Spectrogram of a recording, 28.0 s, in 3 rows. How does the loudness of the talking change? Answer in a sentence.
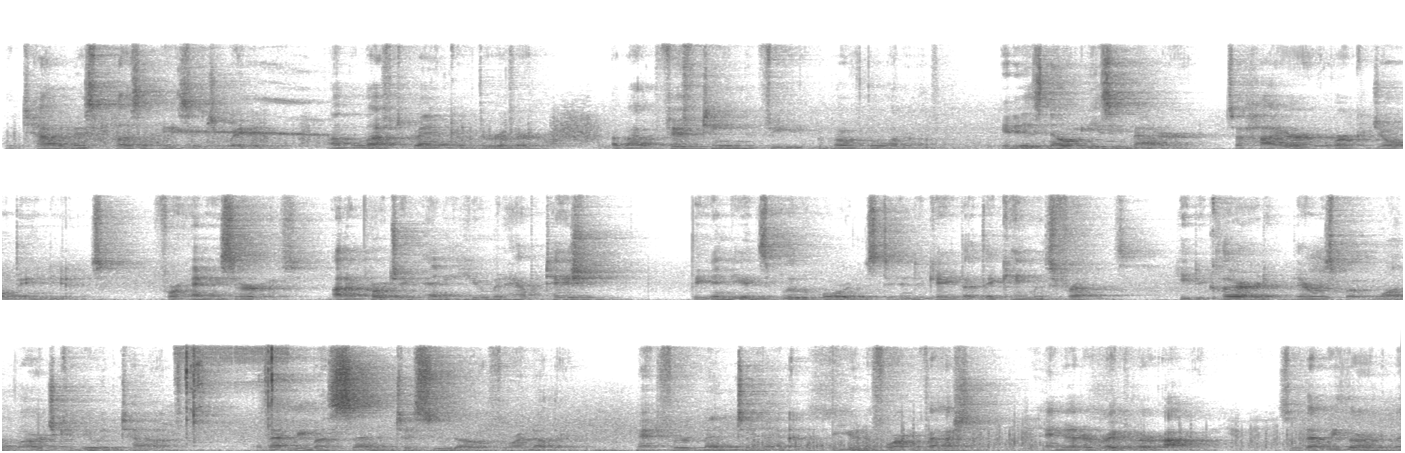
The loudness of the talking stays about the same.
